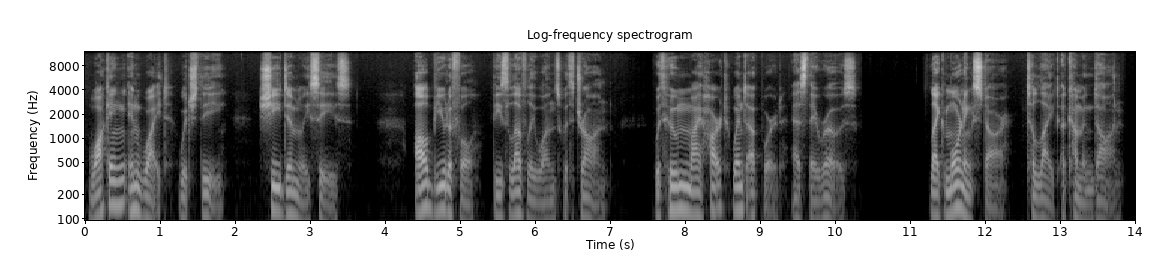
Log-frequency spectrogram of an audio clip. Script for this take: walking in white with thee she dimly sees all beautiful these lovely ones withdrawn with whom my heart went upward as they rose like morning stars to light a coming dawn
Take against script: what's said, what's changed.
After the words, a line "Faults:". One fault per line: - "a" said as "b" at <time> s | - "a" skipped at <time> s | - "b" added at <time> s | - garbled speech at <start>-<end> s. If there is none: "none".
walking in white which thee she dimly sees all beautiful these lovely ones withdrawn with whom my heart went upward as they rose like morning star to light a coming dawn
Faults:
- "with" said as "which" at 1.2 s
- "stars" said as "star" at 11.8 s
